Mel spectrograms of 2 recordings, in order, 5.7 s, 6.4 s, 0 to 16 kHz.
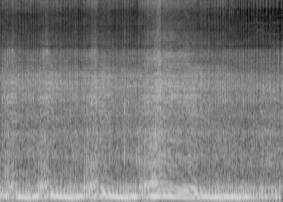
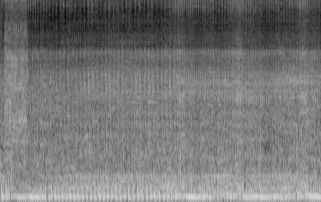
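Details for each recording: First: New 2026 Honda CG 125 single-cylinder after repair and tappet adjustment (one tappet too loose, one slightly tight): engine blips up and settles smoothly with no tapping standing out from the exhaust note; valve train sounds healthy. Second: New 2026 Honda CG 125 motorcycle at idle: light fast ticking clatter over the thump from loose tappets (valve clearance), which the factory sets slightly loose on new engines; fixed by opening tappet covers and adjusting.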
